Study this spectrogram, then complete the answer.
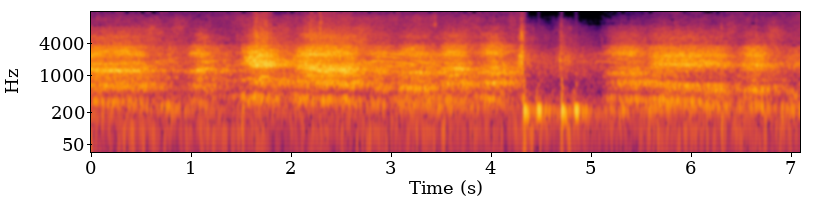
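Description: A large crowd of fans chants loudly in unison in an open stadium.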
